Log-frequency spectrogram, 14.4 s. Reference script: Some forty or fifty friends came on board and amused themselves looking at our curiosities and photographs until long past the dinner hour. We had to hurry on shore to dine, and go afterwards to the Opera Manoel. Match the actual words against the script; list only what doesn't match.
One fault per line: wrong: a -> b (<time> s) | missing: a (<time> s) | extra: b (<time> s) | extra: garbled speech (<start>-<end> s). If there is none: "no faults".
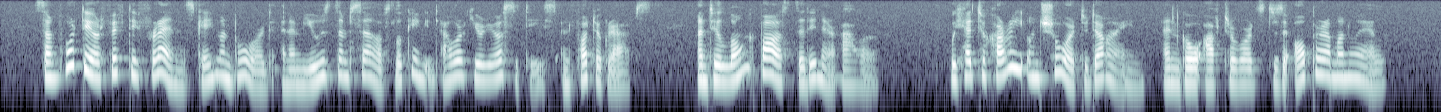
no faults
